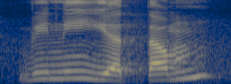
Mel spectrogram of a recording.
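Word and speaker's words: विनियतम्: य में वापस अमिक्स करना, विनियत, शब्द पूरा होने के बाद त पे अनुस्वार आधा म, विनियतम।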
